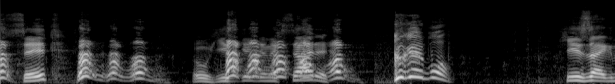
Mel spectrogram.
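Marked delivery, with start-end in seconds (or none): 3.9-4.5 high pet-talk command; high-pitched fetch call; sending the dog. Real, not acted. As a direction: send the dog off in a high, eager voice.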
